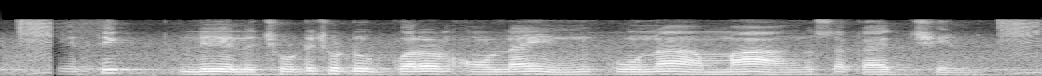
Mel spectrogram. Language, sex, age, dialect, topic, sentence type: Maithili, male, 18-24, Southern/Standard, agriculture, question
